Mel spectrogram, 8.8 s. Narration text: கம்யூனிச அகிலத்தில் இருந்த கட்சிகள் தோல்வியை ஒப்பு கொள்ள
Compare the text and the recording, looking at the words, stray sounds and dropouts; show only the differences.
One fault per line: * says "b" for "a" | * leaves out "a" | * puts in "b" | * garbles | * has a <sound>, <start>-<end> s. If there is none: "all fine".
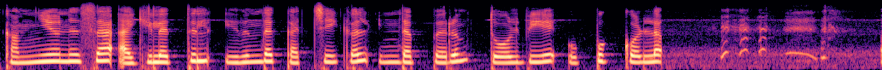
* puts in "இந்த பெரும்"
* has a laugh, 7.1-8.6 s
